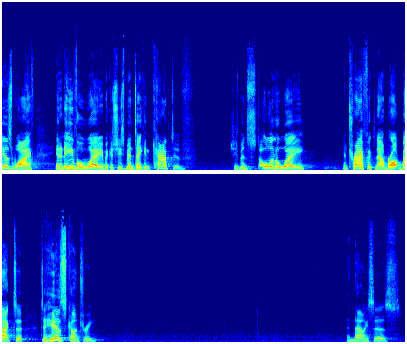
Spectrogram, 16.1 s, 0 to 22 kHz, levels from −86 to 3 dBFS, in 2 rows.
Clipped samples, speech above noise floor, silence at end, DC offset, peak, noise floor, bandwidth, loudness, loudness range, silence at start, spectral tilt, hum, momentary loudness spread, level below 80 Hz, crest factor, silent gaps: under 0.1%; 42 dB; 0.25 s; under 0.1%; -12 dBFS; -73 dBFS; 17.5 kHz; -30 LUFS; 16 LU; 0 s; -3.5 dB/octave; none; 20 LU; -82 dBFS; 22 dB; none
